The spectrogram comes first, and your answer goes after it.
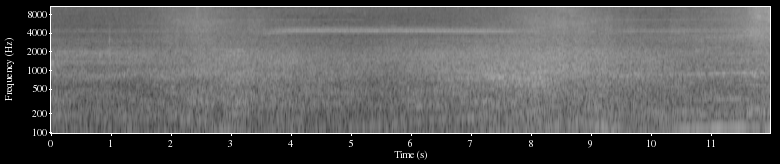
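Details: Constant roar of road traffic with a sustained mechanical whine and a swelling engine noise toward the end.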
